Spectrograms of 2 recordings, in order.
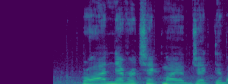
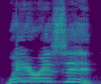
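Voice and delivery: high-pitched, frantic question; frantic cry; slower than usual. Real, not acted. Player lost in a timed course, frantic cry. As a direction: cry out, lost against the clock.

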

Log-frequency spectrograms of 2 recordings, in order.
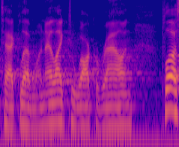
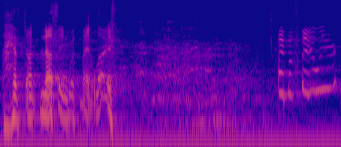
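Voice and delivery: quick, hushed self-pity, then a high squeak on failure; mock despair; 7 semitones higher, 11 dB quieter, faster than usual. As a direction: ham up the midlife gloom, fading small.

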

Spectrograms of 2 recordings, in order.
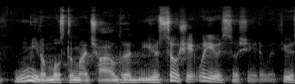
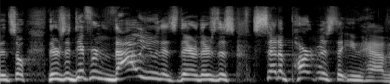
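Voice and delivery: higher, louder, swelling pulpit voice; impassioned preaching; 11 semitones higher, 5 dB louder than usual. Acted. Preacher telling the congregation God's name is on them, impassioned. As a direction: lift it toward the beautiful part.

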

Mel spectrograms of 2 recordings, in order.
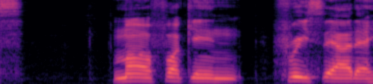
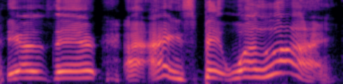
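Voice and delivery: hyped; 11 semitones higher, 4 dB louder than usual. Real, not acted. Hyped laughing reaction to freestyle.

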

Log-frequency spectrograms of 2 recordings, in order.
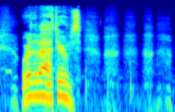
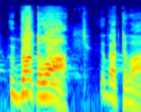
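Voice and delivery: loud, high demand to know; astonished shout; 6 semitones higher, 10 dB louder than usual. Pretend. Prisoner finding the wall broken, astonished shout. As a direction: yell it in playful disbelief.

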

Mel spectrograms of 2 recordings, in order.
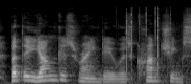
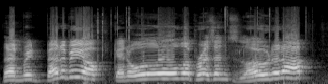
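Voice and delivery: rally the elves cheerfully; jolly Santa; 8 semitones higher, 16 dB louder than usual. A narrator's reading. Santa telling the elves to load up, jolly and loud.

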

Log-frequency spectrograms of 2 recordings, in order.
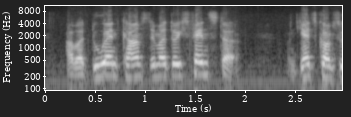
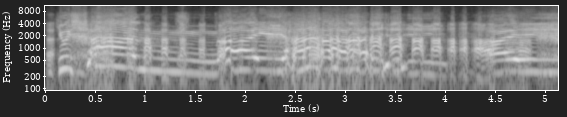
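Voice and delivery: joyful shout; 6 semitones higher, 3 dB louder, much slower than usual. Acted. Brother greeting his long-lost brother with an overjoyed shout. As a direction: call his name out loud, overjoyed.

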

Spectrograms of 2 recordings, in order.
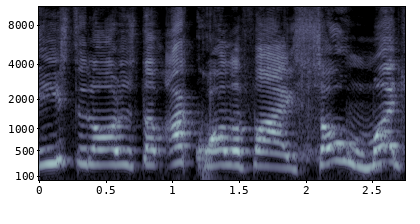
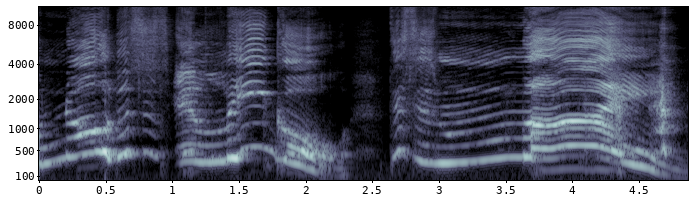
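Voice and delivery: high, loud whiny tantrum, laughing; foot-stamping tantrum; 7 semitones higher, 7 dB louder, much slower than usual. Retold or imitated. Mocking the creator's tantrum, high loud whine. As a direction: stamp your feet and wail it like a spoiled kid. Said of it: "stamp your feet and go".

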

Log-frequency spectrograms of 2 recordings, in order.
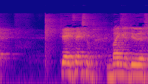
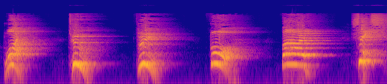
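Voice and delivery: loud, high, strained rep count; counting workout reps; 8 semitones higher, 10 dB louder, much slower than usual. Real, not acted. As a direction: bark out each rep.

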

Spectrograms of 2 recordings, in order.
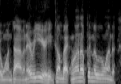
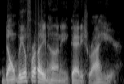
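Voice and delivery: low, soft and soothing, much lower; comforting father; 8 semitones lower, 8 dB quieter, slower than usual. Retold or imitated. Father comforts his scared daughter, soft and low. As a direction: hush her fears gently like a daddy. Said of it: "And he says".

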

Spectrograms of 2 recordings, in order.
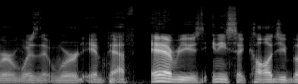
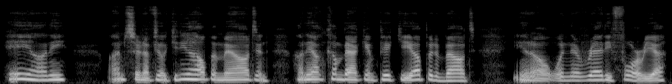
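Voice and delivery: much higher sweet-talking pet voice; mocking pet-owner coo; 10 semitones higher than usual. Mocking owners leaving their dog at the vet, higher cooing voice. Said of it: "be like".

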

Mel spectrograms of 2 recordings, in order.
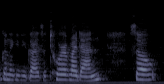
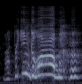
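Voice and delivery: high, very loud drawn-out shout; exasperated yell; 10 semitones higher, 18 dB louder, slower than usual. Real, not acted. Fed up with slow loading, exasperated shout.

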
